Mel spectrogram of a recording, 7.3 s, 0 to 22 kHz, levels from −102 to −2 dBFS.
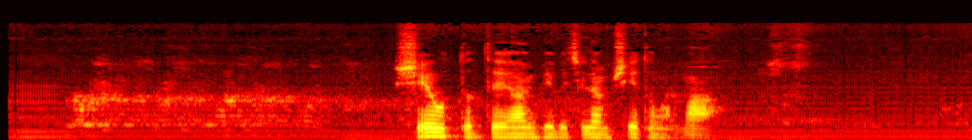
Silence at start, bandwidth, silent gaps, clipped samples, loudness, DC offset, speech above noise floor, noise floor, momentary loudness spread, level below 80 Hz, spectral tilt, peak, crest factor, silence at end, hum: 0.55 s; 11.5 kHz; none; under 0.1%; -30 LUFS; under 0.1%; 32 dB; -62 dBFS; 26 LU; -54 dBFS; -6 dB/octave; -10 dBFS; 24 dB; 1.5 s; 50 Hz at -55 dBFS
